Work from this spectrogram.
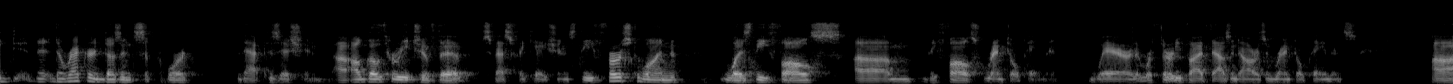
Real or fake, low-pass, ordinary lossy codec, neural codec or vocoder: fake; 7.2 kHz; AAC, 48 kbps; codec, 16 kHz, 16 kbps, FunCodec, trained on LibriTTS, 50 frames a second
